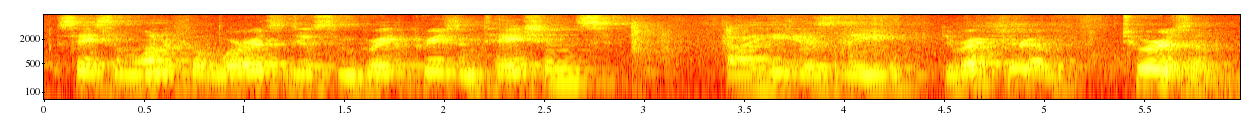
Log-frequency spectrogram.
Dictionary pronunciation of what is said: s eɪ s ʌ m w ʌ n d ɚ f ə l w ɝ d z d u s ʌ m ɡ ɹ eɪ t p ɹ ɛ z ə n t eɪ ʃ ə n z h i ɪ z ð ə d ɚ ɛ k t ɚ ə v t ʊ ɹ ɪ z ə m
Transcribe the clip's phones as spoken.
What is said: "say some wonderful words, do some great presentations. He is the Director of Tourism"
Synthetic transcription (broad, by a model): s eɪ s ʌ m w ʌ n d ɚ f l w ɝ d z d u s ʌ m ɡ ɹ eɪ t p ɹ ɛ z ə n t eɪ ʃ ə n z h i ɪ z ð ə d ɚ ɛ k t ɚ ə v t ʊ ɹ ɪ z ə m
